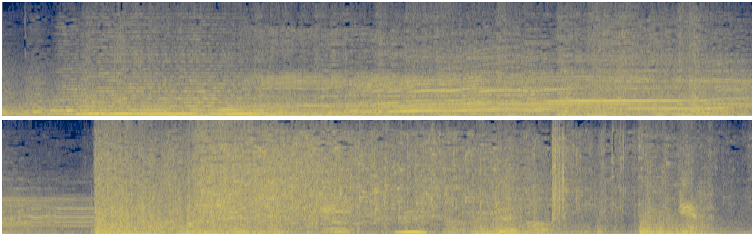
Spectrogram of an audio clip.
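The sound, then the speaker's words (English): A steady, droning tone with shifting pitches runs for several seconds, then gives way to a sudden loud crash of breaking glass, followed by scattered rattling and clattering debris. “Oh, the glass grabbed my dick.”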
